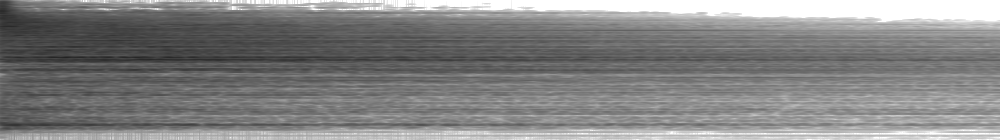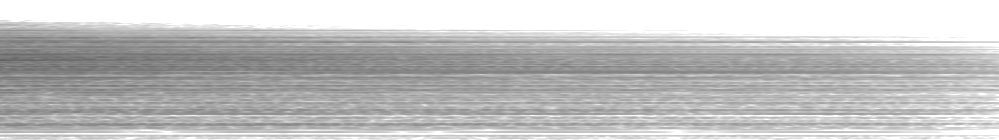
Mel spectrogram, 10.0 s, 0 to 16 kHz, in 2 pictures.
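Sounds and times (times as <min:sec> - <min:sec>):
heavy ride cymbal edge hits: 0:00.0 - 0:04.7.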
